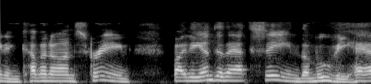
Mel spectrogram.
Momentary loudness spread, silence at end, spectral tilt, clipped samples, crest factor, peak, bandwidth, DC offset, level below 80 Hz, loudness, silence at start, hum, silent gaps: 4 LU; 0 s; -4.5 dB/octave; under 0.1%; 16 dB; 0 dBFS; 7.6 kHz; under 0.1%; -58 dBFS; -16 LUFS; 0 s; none; none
